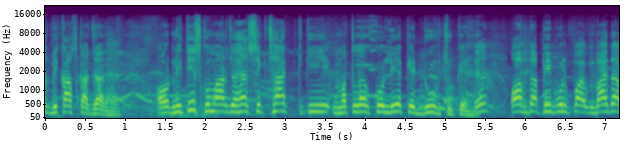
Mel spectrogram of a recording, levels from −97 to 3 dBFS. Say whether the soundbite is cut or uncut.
cut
